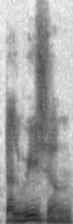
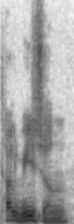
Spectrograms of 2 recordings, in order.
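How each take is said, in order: No difference in how they are said.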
